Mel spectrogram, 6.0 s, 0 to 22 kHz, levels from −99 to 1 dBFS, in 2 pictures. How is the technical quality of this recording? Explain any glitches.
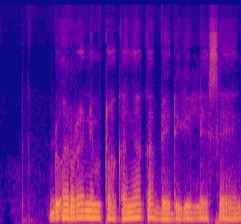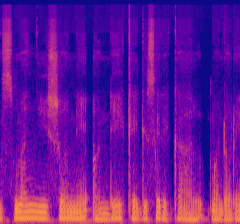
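The recording carries plainly audible Opus compression damage throughout the speech, from start to finish. The sound is hoarse, grainy and muffled in texture, yet the top end is not cut off: content reaches about 20.2 kHz. The likely cause is Opus running in its hybrid mode at a low rate, consistent with about 16 kbps. That mode models the lower band as speech and fills the upper bands coarsely, which roughens the voice.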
